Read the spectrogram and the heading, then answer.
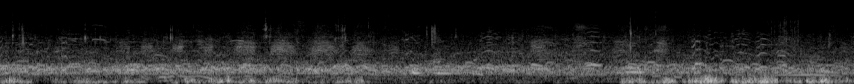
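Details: Sakata, Japan, 3 November 2018: a flying flock of tundra swans keeps up a dense, continuous honking chorus for the whole stretch, over repeated low wind rumbles.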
